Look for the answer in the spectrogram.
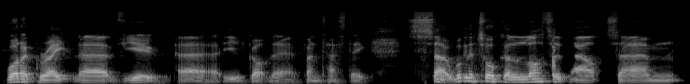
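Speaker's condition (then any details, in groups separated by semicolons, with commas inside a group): No condition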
